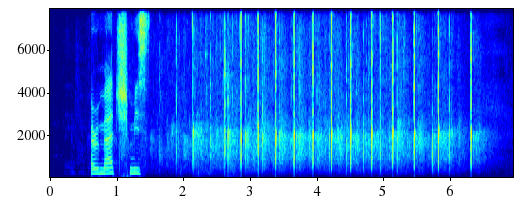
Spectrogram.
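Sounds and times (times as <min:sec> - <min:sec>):
speech: 0:00.6 - 0:01.6
audience applause: 0:01.5 - 0:06.6.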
